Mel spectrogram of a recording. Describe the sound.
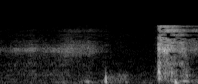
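A person coughs with something caught in the throat: a short, muffled low burst, then a louder, harsh cough near the end over a faint background.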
